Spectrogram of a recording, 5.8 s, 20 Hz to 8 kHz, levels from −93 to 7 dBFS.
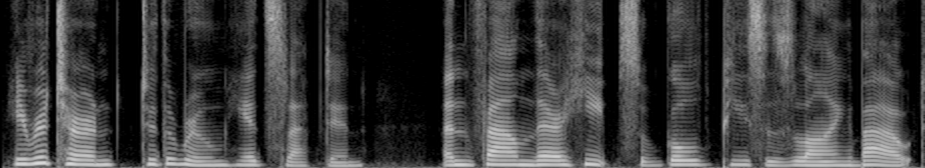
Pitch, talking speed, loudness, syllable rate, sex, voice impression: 190 Hz, 185 wpm, -19 LUFS, 4.7 syllables/s, female, feminine, adult-like, slightly clear, slightly intellectual, slightly strict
